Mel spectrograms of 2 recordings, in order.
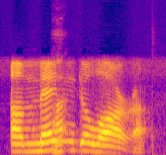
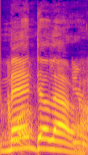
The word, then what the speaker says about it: Amendolara: Amendolara. But you were Amendolara.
